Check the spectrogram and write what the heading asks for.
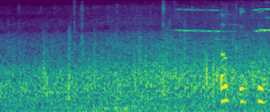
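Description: Cartoon van engine sound effect, running steadily as the van drives.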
